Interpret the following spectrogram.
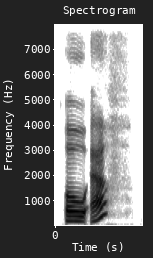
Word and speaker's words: of: And of, O-F, Becomes of, or sometimes just a. cup of tea.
